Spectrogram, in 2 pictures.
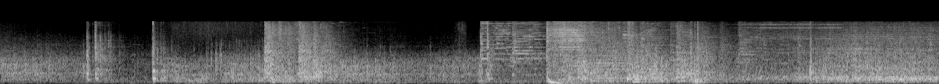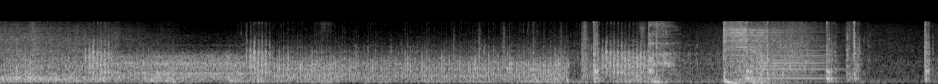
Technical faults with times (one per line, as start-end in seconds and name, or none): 0.00-18.77 gain pumping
